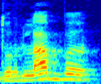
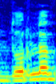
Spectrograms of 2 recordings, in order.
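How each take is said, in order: First: The word is said tightly pressed. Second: The word is said loosely. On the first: The speaker calls it right. "ਕਸ ਕੇ ਬੋਲਣਾ ਹੈ" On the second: The speaker calls it wrong. "ਨਹੀਂ ਕਹਿਣਾ"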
